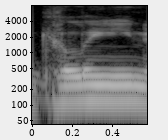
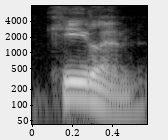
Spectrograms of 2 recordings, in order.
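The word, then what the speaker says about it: Kilen: and I think Gavin Killian, or however you say his name, I think it's Killian. Keelan. Okay, Keelan. I said Killian first.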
